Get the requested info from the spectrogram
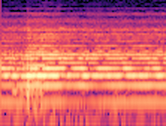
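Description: Harmonium holding a steady chord of several sustained notes, with a light drum stroke about a third of a second in.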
